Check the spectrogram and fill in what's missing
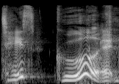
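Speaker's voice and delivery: put-on light German accent. Quoting the little boy's reply about his food: little German tourist accent. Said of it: "talks like a little German tourist".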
